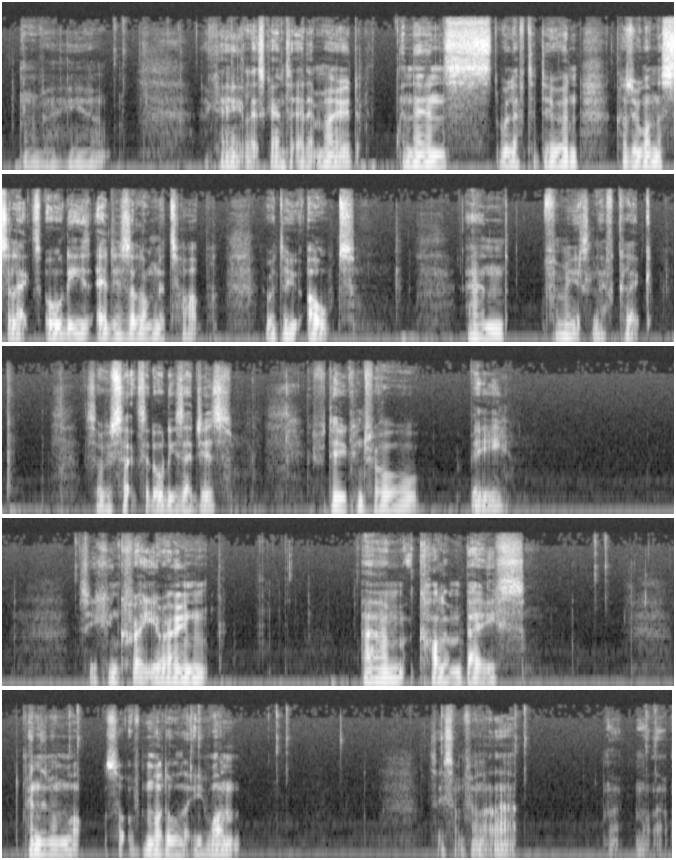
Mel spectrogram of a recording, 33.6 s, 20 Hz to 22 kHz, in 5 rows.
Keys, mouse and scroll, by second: 2.2 shift+middle click, 3.5 Tab, 12.7 alt+right click, 17.1 ctrl+b, 22.7-23.4 scroll up 2, 23.7 shift+middle click, 26.0 click, 28.7 click, 31.2 click, 33.3 click.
